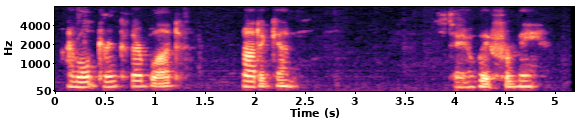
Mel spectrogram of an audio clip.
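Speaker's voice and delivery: muttered, hushed half-whisper under the breath. Narrating, the speaker gives a companion's muttered words, half-whispering under his breath. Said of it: "you hear him whispering under his breath".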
